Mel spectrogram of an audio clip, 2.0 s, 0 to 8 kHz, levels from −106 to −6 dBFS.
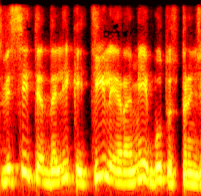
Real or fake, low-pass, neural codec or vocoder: real; 7.2 kHz; none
